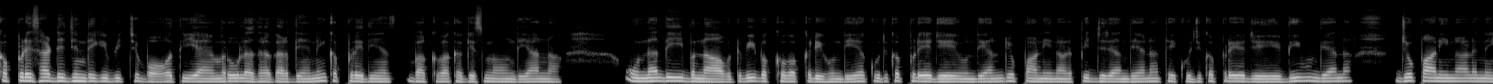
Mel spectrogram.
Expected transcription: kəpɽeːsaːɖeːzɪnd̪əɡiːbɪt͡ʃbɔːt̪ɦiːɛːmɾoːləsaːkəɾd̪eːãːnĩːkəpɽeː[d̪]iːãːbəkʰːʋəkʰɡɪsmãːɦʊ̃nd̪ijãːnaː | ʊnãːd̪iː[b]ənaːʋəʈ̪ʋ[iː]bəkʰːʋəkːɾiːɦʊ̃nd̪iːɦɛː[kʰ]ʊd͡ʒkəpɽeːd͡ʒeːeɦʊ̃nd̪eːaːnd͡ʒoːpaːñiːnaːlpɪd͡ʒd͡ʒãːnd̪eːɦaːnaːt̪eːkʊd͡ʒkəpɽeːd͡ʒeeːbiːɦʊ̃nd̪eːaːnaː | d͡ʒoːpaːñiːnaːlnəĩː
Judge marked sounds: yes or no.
yes, yes, yes, no

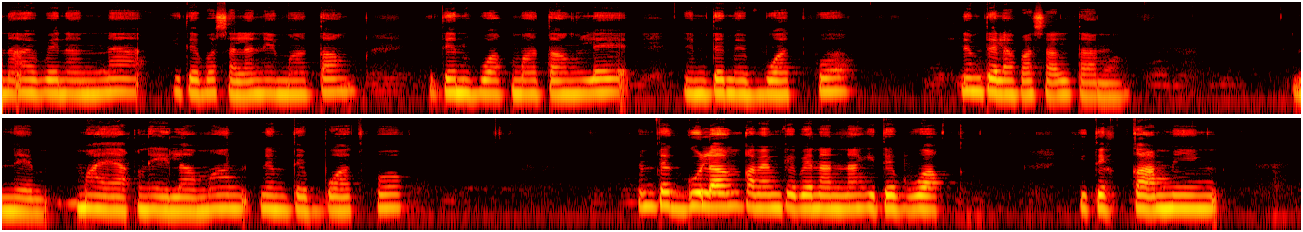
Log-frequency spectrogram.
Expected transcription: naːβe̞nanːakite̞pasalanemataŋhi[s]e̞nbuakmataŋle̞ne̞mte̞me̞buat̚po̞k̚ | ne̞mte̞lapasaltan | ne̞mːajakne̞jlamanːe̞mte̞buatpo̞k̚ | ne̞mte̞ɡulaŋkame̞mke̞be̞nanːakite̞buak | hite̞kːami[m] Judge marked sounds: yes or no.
no, no

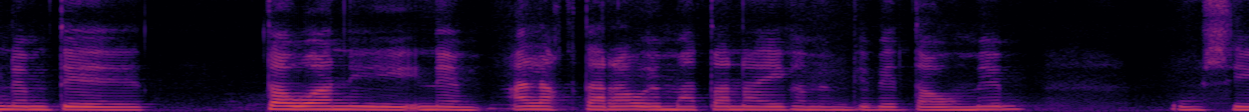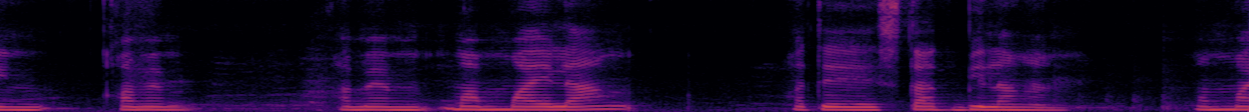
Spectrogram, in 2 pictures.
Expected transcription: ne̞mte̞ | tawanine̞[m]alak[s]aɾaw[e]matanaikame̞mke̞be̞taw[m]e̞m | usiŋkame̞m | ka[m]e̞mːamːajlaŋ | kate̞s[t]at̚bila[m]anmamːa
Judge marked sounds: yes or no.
yes, no, yes, yes, yes, yes, no

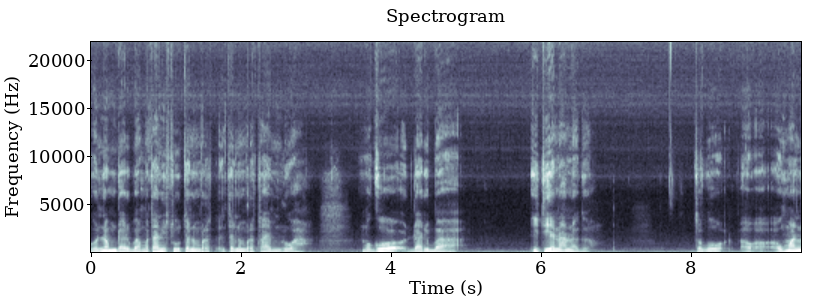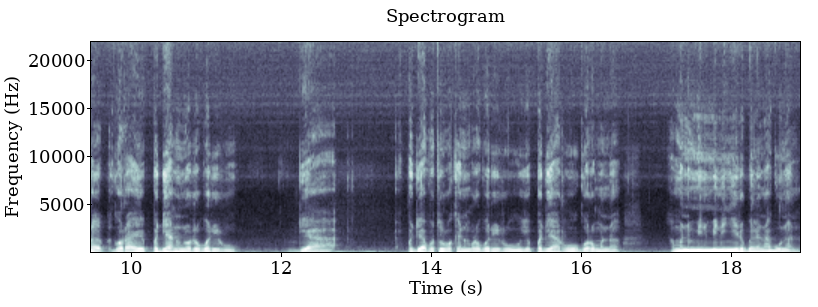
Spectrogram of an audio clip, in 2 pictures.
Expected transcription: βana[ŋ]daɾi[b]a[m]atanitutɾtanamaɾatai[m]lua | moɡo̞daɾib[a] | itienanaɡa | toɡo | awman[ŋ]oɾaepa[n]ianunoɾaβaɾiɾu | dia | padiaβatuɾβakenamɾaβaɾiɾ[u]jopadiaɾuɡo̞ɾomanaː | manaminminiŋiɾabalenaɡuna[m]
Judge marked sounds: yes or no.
no, yes, yes, yes, yes, no, no, yes, no

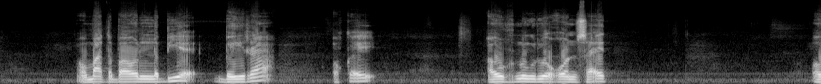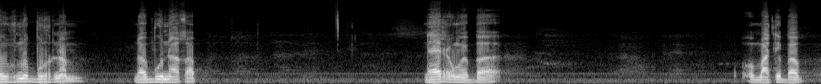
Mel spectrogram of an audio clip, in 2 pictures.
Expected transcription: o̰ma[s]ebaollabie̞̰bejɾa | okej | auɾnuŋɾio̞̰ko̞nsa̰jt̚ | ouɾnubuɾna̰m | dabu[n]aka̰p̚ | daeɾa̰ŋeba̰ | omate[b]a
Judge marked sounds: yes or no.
no, yes, yes

